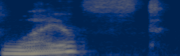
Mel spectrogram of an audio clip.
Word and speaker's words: whilst: whilst is spelled V-H-I-L, what looks like a F is actually the elongated S-T, it's pronounced like an S, so it's whilst.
